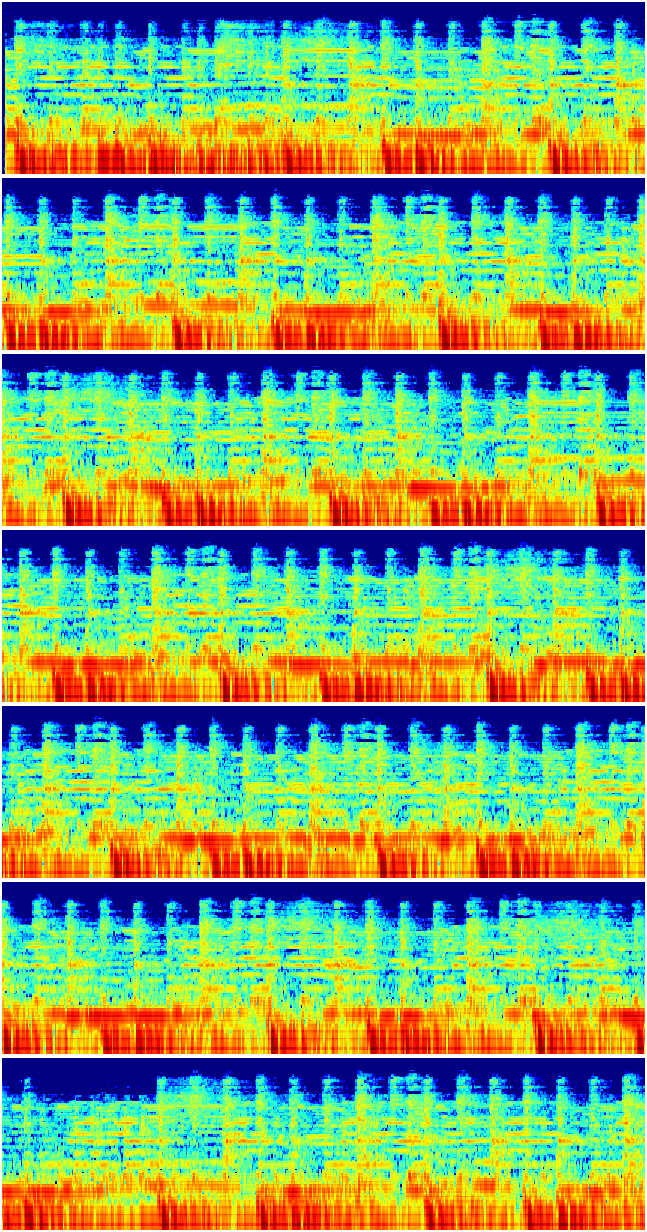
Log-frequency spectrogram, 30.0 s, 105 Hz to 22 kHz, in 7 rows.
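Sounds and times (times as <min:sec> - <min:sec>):
saz: 0:00.0 - 0:29.9.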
